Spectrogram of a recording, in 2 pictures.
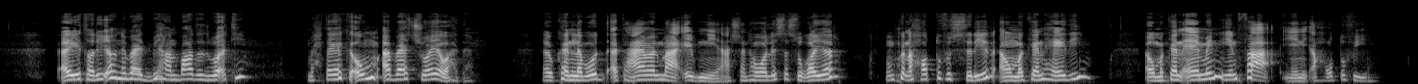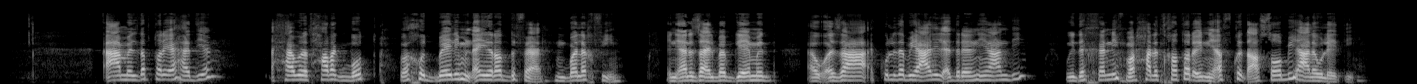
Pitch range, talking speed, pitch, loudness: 185-230 Hz, 150 wpm, 210 Hz, -19 LUFS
